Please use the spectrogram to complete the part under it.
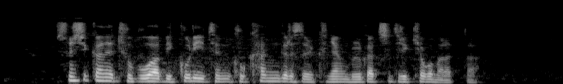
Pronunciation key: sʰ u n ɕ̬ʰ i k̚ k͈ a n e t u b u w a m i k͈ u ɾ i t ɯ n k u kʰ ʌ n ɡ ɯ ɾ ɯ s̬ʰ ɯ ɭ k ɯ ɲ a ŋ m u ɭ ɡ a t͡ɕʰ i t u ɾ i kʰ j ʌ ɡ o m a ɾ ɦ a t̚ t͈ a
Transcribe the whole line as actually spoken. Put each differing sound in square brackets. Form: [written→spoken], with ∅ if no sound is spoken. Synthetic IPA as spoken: sʰ u n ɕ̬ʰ i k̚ k͈ a n e t u b u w a m i k͈ u ɾ i t ɯ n k u kʰ [ʌ→a] n ɡ ɯ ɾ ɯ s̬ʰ ɯ ɭ k ɯ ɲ a ŋ m u ɭ ɡ a t͡ɕʰ i t [u→ɯ] ɾ i kʰ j ʌ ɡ o m a ɾ ɦ a t̚ t͈ a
